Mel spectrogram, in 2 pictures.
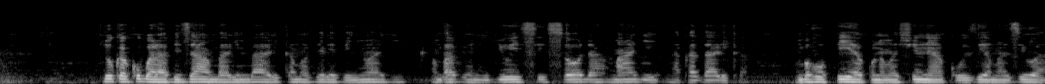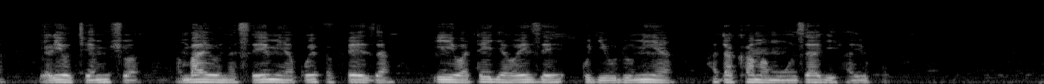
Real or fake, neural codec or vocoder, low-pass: real; none; 7.2 kHz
